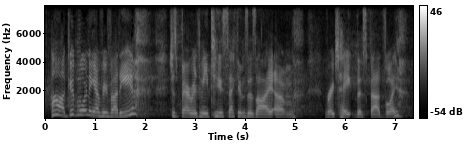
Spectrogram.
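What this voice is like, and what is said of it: Slightly out of breath. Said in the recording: “I'm a little bit out of breath because I just ran from upstairs”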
